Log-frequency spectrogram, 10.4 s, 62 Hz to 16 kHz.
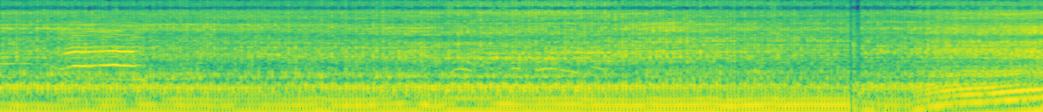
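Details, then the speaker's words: SR20 Nissan Bluebird with junk turbo kit, after reattaching loose throttle linkage: idles then revs cleanly with faint rising turbo spool whistle; normal revving, possible boost leak suspected. "Kind of hear the turbo. Yeah, dude. That's definitely boosted. It is pretty peppy"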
